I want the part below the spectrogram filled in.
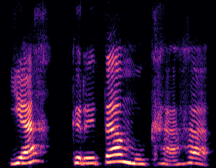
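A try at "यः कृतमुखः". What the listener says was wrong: So when visarga is coming before the ka or kha, we have to pronounce it as half. Like yah. It is not yaha. We don't pronounce it completely, although it is not wrong to do so.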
